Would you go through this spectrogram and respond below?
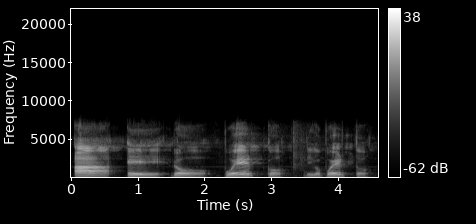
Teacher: Puer es una cerrada y una abierta, es diptongo, pero ae son dos abiertas, es un hiato.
